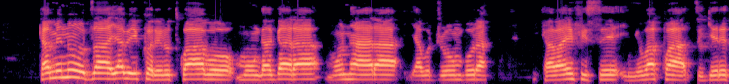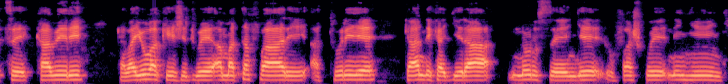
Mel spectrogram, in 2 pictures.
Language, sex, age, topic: Rundi, male, 36-49, education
